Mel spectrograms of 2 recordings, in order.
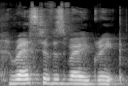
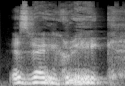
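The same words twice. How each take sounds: First: Said in the usual way. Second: It's very Greek with very stretched, punched high and loud; mock-grand It's very Greek, very louder and higher; emphatic very. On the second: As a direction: lean hard on very and draw it out slowly. Playful emphasis on Greek film.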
